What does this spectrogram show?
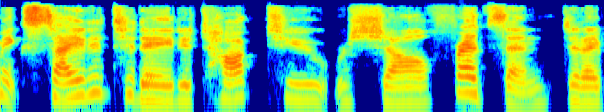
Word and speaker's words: Richelle Fredson: And I am excited today to talk to Richelle Fredson. Did I pronounce that right?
